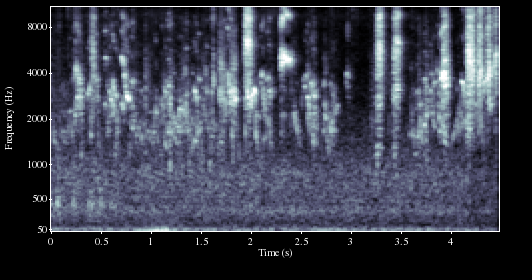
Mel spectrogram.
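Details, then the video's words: Aviary budgerigars, a flock grown from two original pairs, keep up a busy stream of chirps and chattering warbles punctuated by louder sharp squeaks. "Budgies playing in the aviary"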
